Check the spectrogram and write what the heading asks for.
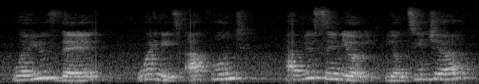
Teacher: these are questions that require yes or no, and they are expressed with a rising tune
